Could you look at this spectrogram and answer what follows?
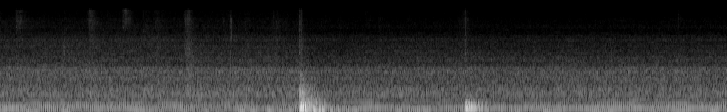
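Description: Two heavy thuds about a second and a half apart, the second a little quieter: oak logs being set down on the stack inside a charcoal kiln. A steady low mechanical hum runs underneath.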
